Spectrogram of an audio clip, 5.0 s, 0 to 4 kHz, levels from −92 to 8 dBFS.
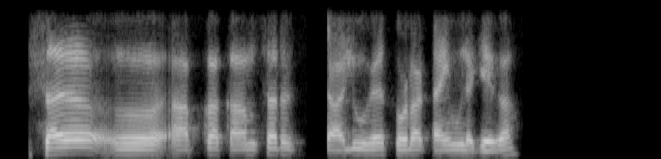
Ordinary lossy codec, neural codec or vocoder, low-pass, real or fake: none; autoencoder, 48 kHz, 32 numbers a frame, DAC-VAE, trained on Japanese speech; 3.6 kHz; fake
